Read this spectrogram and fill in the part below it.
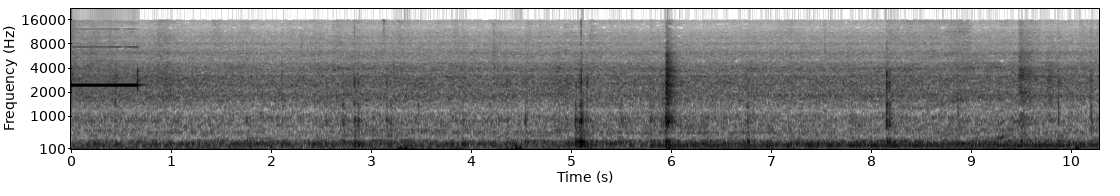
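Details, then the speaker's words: Toshiba 32P2400VJ 32-inch LED TV, blank picture with backlight on: multimeter in continuity mode gives a clear, steady high beep for about half a second across a capacitor, meaning it is shorted. "Coba kita lakukan pengukuran di beberapa kapasitor mungkin ada kapasitor yang short [Musik] Oh ya namanya saya menemukan di sini ada kapasitor teman-teman ya ini"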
